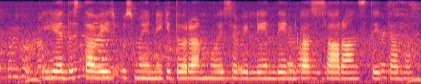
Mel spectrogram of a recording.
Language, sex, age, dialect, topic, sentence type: Hindi, female, 18-24, Marwari Dhudhari, banking, statement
